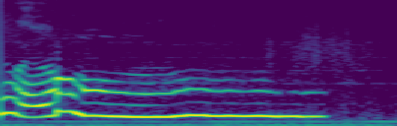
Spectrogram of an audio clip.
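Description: A single drawn-out wolf howl, rising briefly at the start and then holding a steady, fairly loud tone for about two seconds before cutting off.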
